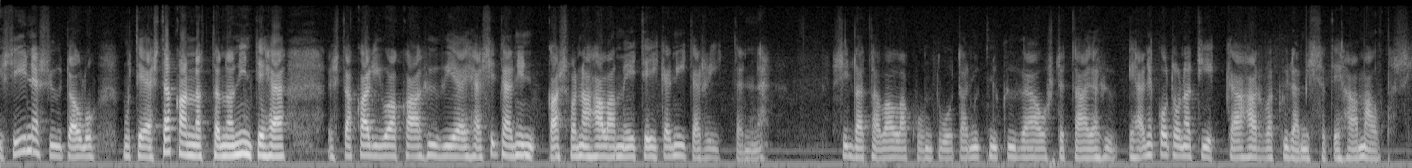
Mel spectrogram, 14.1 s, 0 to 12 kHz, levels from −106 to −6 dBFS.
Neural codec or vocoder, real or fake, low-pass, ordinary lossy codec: vocoder, 48 kHz, 128 mel bands, Vocos; fake; 10.8 kHz; none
